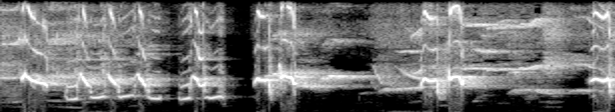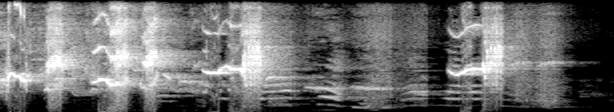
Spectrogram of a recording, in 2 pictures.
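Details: Oriental magpie-robin (kacer) singing full ngeplong: quick descending whistled note series, then varied sharp chirps, rasping notes and high squeaks in an energetic jumble.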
